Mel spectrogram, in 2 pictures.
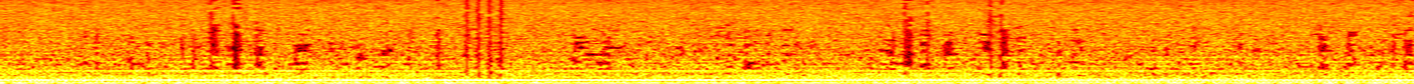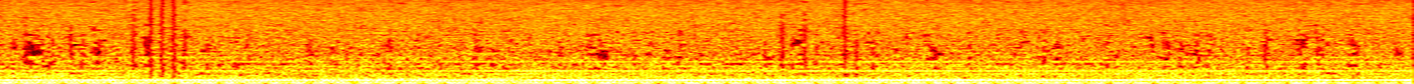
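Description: Steady analog VHS-style tape hiss with a low electrical hum underneath and faint crackles here and there.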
